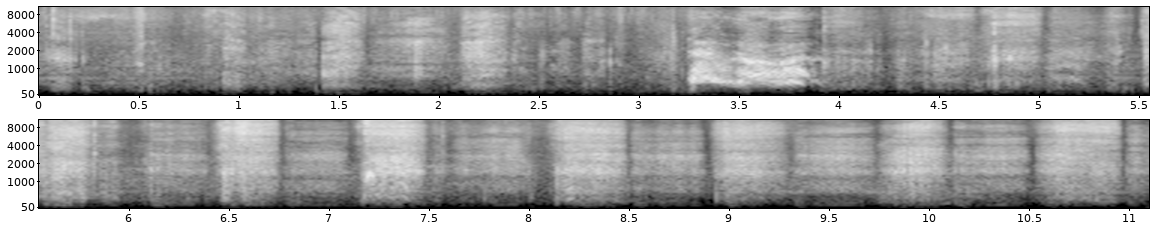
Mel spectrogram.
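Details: Dog from a mastiff-type family of English bulldog, bull terrier and American bully, panting in quick rhythmic breaths, short broadband puffs repeating about twice a second, with one louder rasping burst near the middle.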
